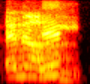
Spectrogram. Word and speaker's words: NLE: It's NLE. NLE? And bro, I felt old because I don't know these new rappers. You talking about E-L-E, and she knew she was saying it wrong.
